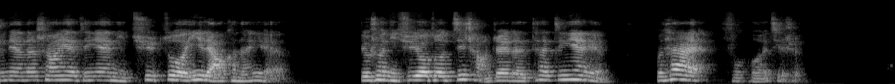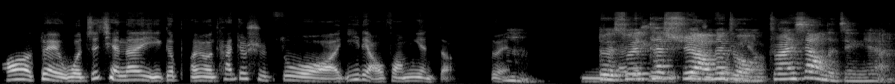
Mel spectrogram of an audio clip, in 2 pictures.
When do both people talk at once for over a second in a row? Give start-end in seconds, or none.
14.9-16.6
